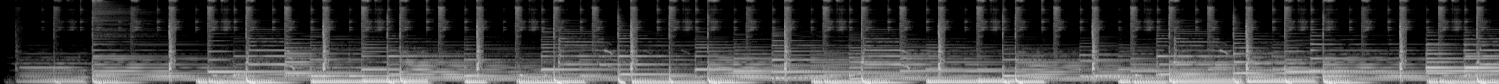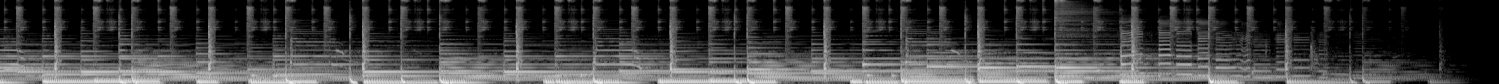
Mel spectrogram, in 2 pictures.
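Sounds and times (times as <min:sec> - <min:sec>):
background music: 0:00.5 - 0:29.4.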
